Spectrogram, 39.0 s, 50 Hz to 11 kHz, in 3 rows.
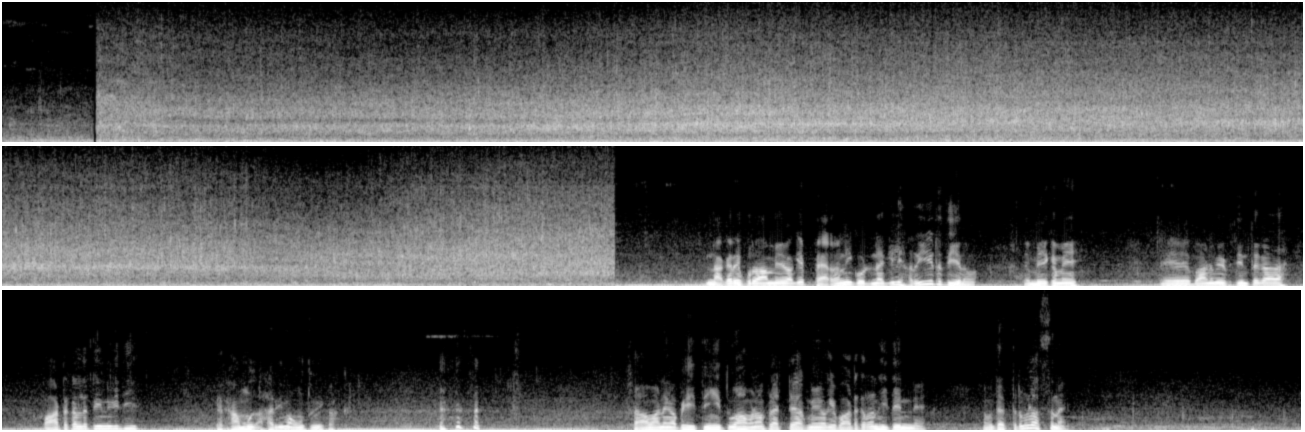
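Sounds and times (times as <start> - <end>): fountain water splashing: 1.0 - 19.2.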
